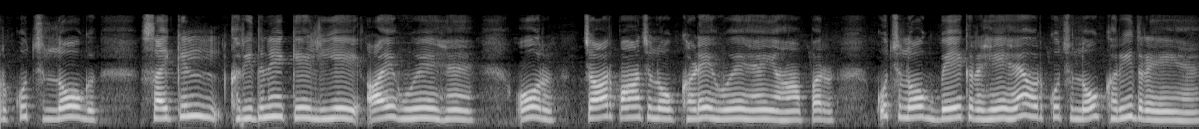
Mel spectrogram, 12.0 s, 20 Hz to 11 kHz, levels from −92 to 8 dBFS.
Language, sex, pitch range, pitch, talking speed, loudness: Maithili, female, 200-230 Hz, 215 Hz, 150 wpm, -16 LUFS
